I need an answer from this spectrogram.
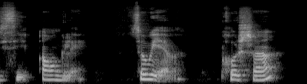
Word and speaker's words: prochain: Here the pronunciation is very different, because prochain, A-I-N, make the sound un, while prochaine, because we pronounce the N, because the E give its power back, the A-I is pronounced E, so we have prochaine, prochain, prochaine, okay?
